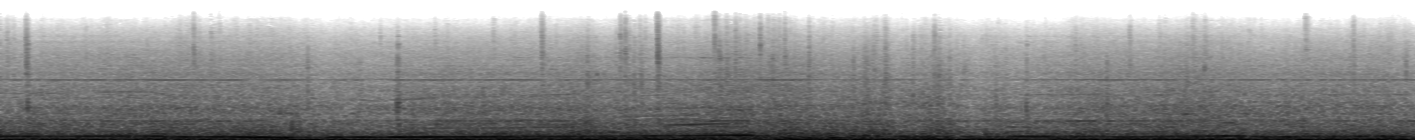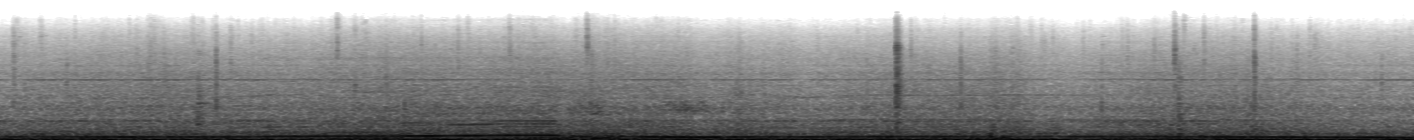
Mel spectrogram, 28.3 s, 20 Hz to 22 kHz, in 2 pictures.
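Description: A 1996 Toyota Tercel's four-cylinder engine heard from inside the cabin during a rallycross run. The engine climbs in pitch twice, each climb ending in a sudden drop, over steady tyre and road rumble, with scattered sharp clicks, one louder near the end.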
